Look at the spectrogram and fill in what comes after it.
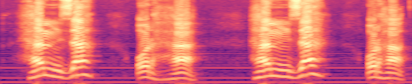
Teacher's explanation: اقصی حلق یعنی جو سینے کی طرف والا باٹم آف تھروٹ، یہاں سے بھی 2 حروف ادا ہوتے ہیں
